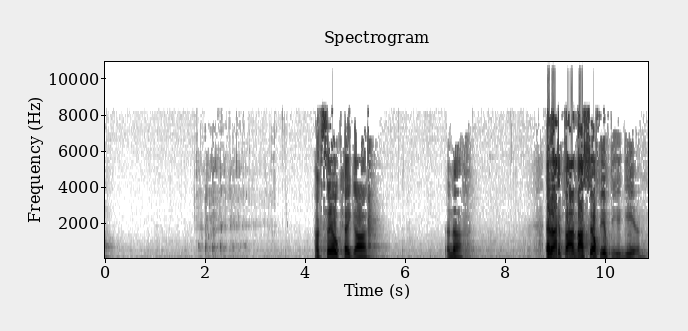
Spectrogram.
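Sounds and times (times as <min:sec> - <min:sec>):
liquid pouring out of a container: 0:01.8 - 0:03.7
speech: 0:04.2 - 0:05.4, 0:06.8 - 0:07.3, 0:08.8 - 0:10.8.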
